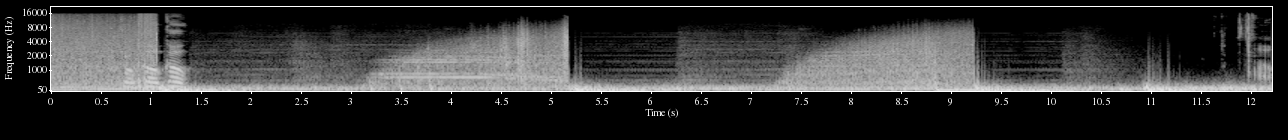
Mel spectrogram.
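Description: A tank cannon fires with loud booms.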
